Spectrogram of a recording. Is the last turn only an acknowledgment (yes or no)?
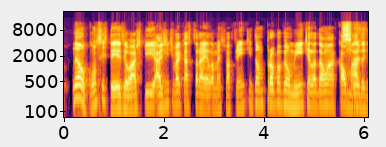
no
